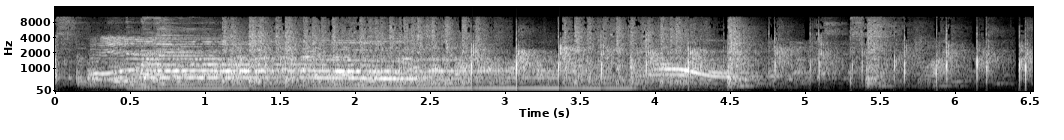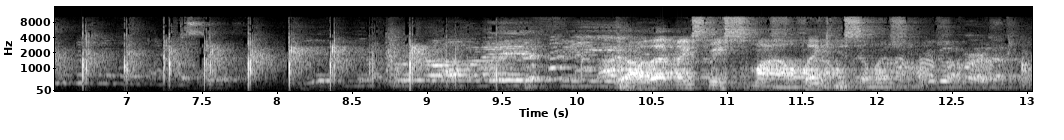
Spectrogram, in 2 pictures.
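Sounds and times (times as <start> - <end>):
acoustic guitar: 0.0 - 6.1
audience clapping: 0.5 - 9.4.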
